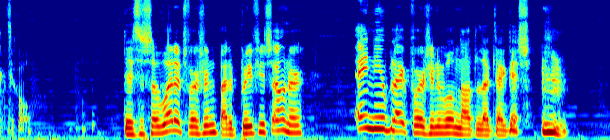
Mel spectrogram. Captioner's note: cough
